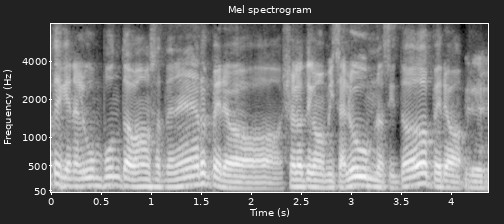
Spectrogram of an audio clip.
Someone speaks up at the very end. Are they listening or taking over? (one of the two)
listening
